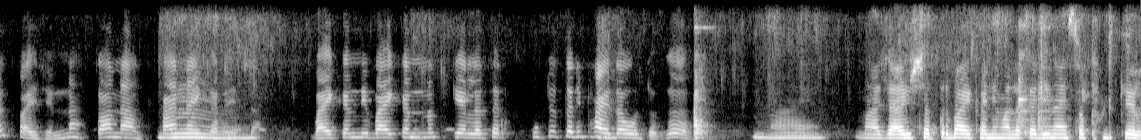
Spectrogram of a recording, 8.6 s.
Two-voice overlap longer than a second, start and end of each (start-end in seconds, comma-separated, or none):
none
